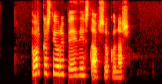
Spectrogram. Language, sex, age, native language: Icelandic, female, 50-59, Icelandic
